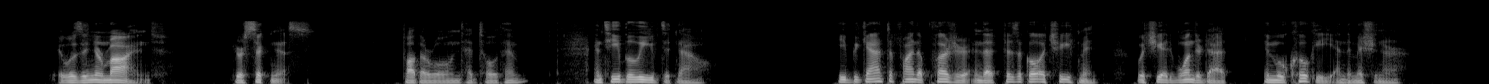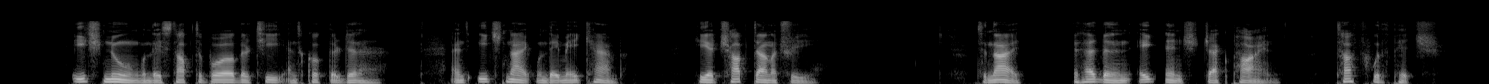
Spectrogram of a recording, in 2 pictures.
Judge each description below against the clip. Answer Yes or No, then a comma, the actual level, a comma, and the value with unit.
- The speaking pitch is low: Yes, very low, 95 Hz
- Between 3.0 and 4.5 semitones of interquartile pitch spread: No, average, 5.3 semitones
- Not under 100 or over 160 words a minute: Yes, average, 155 wpm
